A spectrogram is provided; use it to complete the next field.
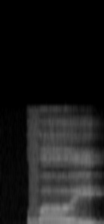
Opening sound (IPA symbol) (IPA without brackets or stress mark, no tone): v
